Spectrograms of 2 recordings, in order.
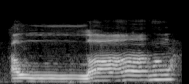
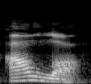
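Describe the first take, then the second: First: The word ends with a final 'u' vowel. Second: The word ends without a final vowel. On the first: The speaker calls it right. "tapi Allahu" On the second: The speaker calls it wrong. "bukan Allah"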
